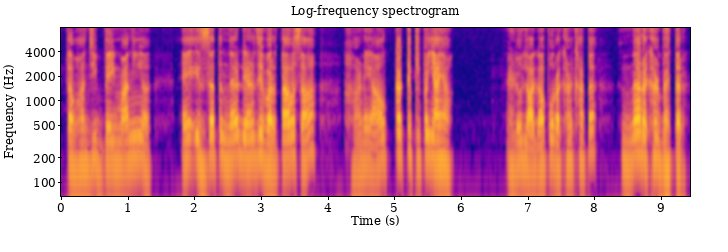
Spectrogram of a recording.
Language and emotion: Sindhi, disgusted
